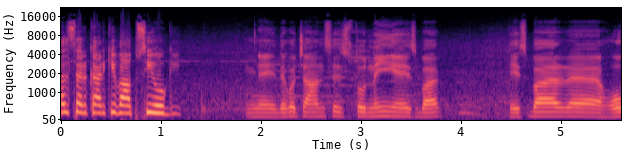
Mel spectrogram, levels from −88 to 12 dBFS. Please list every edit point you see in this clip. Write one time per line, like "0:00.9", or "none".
none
